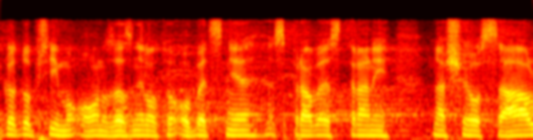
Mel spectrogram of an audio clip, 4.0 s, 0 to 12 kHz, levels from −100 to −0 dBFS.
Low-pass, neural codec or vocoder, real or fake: 7.2 kHz; none; real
